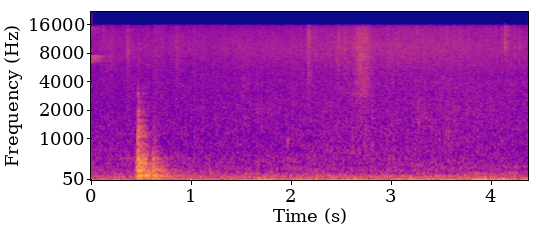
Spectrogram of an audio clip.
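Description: A steady, even hiss with a low hum underneath, and a short voice sound about half a second in.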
